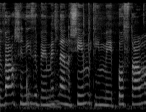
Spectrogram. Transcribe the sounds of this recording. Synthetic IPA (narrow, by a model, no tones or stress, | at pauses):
avaʁʃe̞nizebe̞ːme̞tleanaʃimimpo̞stʁawma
